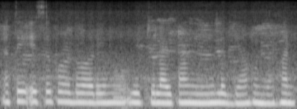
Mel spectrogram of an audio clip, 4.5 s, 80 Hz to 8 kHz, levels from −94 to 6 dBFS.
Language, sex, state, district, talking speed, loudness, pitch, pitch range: Punjabi, male, Punjab, Kapurthala, 150 wpm, -13 LUFS, 205 Hz, 200-215 Hz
